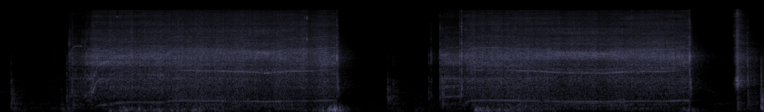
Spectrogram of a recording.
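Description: An electric drill whirs as it bores into wood.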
